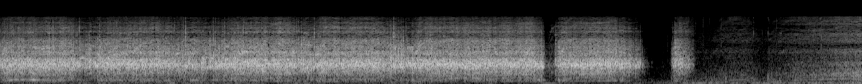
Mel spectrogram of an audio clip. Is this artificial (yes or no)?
no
